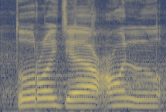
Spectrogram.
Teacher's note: namanya alif lam alqamariah sama pembahasan sepertialr ya Ada alif lam sesudahnya terdapat huruf qamariah yaitu Alif ataupun Hamzah dibaca Alif lamnya secara jelas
